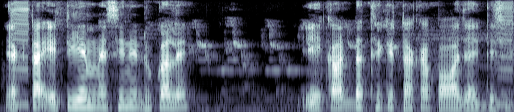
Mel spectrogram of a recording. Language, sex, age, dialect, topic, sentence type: Bengali, male, <18, Western, banking, statement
